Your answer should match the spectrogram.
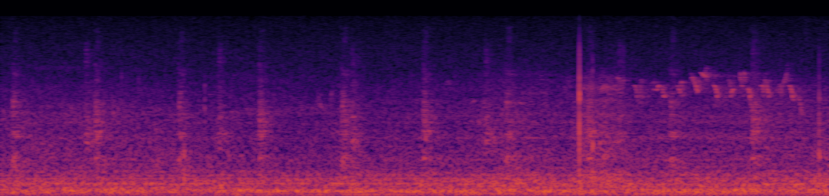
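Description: Quiet room tone with scattered faint light clicks. There is one sharper click about four seconds in, followed by a quick run of faint high ticks.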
